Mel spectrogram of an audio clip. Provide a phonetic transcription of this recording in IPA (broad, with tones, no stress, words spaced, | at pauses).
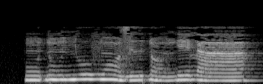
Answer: ũ˨ɗũ˧ ɲoː˦vɔ̃˦˨ zɨ˧ɗɔ̃˨ ŋe˦laː˧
